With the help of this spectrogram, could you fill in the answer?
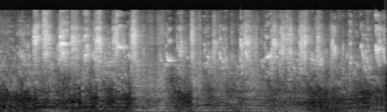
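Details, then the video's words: Budgerigars, the Australian parrots, in a busy chirping chorus of bright, piping whistles and rasping squawks overlapping constantly, with a faint low rumble underneath. "Beautiful Australian parrot Budgies chirping sound Parrot sounds"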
